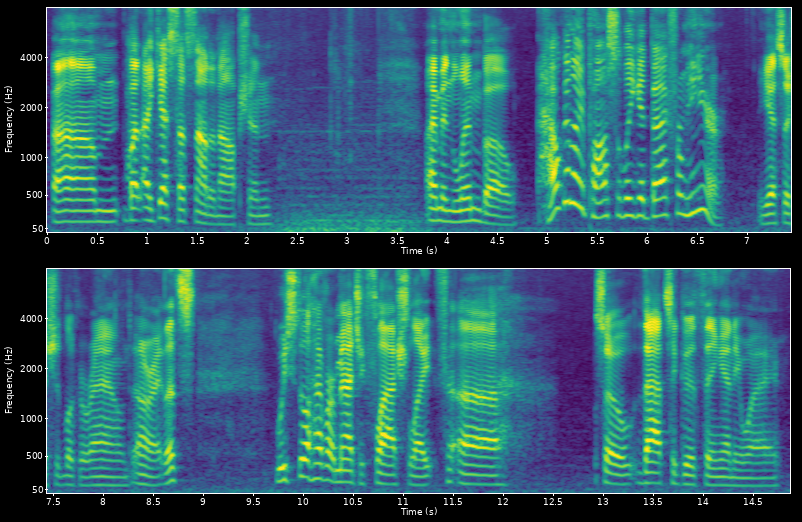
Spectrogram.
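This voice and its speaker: A man's voice: mid-range voice, lively intonation, measured pace, clean tone. A man giving casual, wry commentary as the host of a game playthrough. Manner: dry, wry joking. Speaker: gaming host.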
